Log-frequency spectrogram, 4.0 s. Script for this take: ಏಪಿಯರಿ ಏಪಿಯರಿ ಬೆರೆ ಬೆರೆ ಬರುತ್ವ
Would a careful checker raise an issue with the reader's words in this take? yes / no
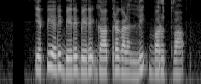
yes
